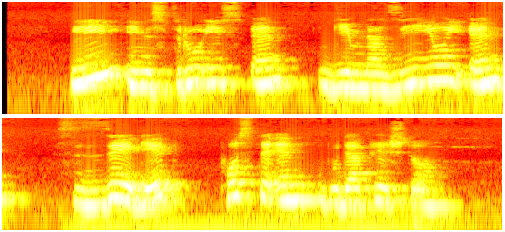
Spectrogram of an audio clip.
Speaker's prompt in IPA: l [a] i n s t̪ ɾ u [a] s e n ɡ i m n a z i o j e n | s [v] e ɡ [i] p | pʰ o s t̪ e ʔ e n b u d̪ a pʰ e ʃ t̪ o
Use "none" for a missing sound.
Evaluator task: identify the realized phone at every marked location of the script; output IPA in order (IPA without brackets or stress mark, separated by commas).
i, i, z, e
